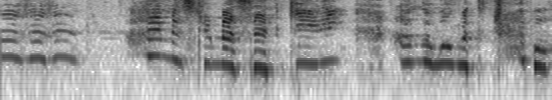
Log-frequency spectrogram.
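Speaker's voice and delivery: squeaky voice pitched way up high. Miss Mouse, the mysterious poster, speaks to Mister Mustache Kitty in a squeaky voice. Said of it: "Mouse, squeaks, makes sense".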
